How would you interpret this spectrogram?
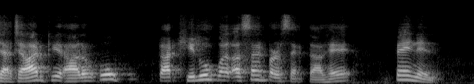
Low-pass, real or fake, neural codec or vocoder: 10.8 kHz; fake; codec, 16 kHz in and 24 kHz out, 0.9 kbps, LongCat-Audio-Codec, fine tuned four codebook decoder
